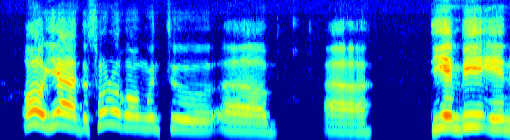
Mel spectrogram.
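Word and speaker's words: 손오공: By the way, in Korea we call it sonogong. How do you guys pronounce it? Sonogong. Sonukong. Sonukong. Yeah. Son Wukong. Sonukong. Yes, we are very distinct. Son O Gong, 3 syllables.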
